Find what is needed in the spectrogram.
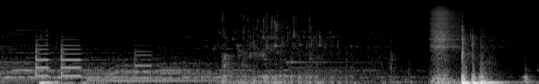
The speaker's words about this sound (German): Ich liebe das Geräusch. Hast du das Plätschern gehört?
